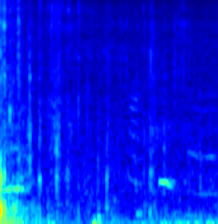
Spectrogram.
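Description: A pony's hooves stepping on the sand of an arena: scattered soft thuds and clicks, the heaviest about a second in.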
